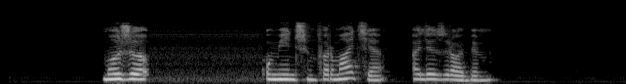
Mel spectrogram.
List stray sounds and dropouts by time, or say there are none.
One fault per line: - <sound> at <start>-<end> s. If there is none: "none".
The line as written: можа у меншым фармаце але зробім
none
